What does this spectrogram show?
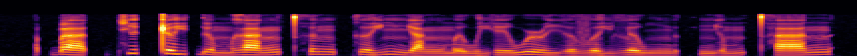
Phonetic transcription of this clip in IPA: ɓ a˨˩ t̚ c ɨ˦˥ t̚ ʈ ə˧ j ɗ ə˨˩˨ m ɣ a˨˩˦ ŋ t̪ʰ ə˧ ŋ k ə˨˩˦ j ɲ a˨˩˨ ŋ m ə˨˩ w j e˨˩˦ w ɹ i˨˩˨ ə̯ v ə˨˩˨ j l ə˨˩ w ŋ ə˨˩ k̚ ɲ ə˨˩˦ m t̪ʰ a˧˥ n

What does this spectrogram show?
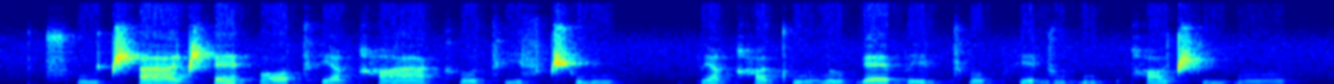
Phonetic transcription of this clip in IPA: t͡sʰ u˩ t͡ʃʼ aː˦ t͡ʃʼ ɛ˥ ɠ ɔ˦ tʰ e˩ qʰ aː˩ kʰ ʊ˥ tʰ i˥ s t͡ʃʼ u˥ | p e˩ qʰ ʊ˩ tʼ u˩ l ʊ˥ ɠ ɛ˥ p ɪː˦ d tʰ ʊ˥ pʰ ɪ˥ d u˨ ɠ u˨ p qʰ o˩ t͡ʃʼ i˩ ɓ ʊː˩

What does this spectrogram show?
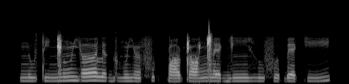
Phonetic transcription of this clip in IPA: n u t i ŋ͡ǁ ũ j ʌː l ə ɡʱ ũ j ə̃ f ʊ k͡p ɑ ʈ ɒ ŋ͡ǁ ɛ ɡ ĩː ɦ u f ʊ ɓ ɛ k i

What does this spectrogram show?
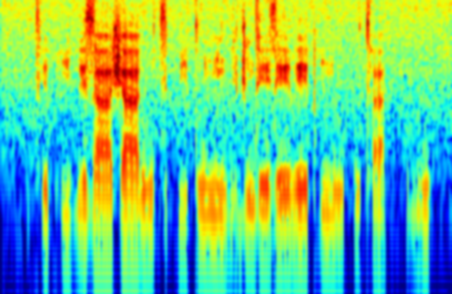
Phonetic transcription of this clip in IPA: tʰ ɪ˨ pʰ i˨ ɓ ɪ˦ z aː˨ ʃ aː˦˨ ɾ uː˦ t͡s ɪ˨ k͡p i˨ t u˦ ɲ ĩ˦ ɡ͡b ɪ˦ d͡ʒ ĩ˨ d eː˨ z eː˦ β eː˦ pʰ i˦ m uː˦ k͡p u˨ tʰ a˨ | ɓ u˦

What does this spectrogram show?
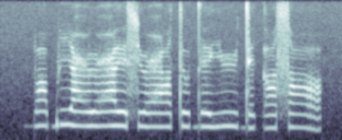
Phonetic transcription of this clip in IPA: b ɑ b i ʕ y ʕ e s y ʕ ɑ t ɯ d̪ e j y d e ɡ ɑ s ɑ

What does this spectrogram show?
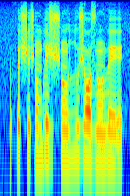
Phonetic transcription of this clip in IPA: θ ɘ ʃ e ʃ õ b e ʒ ʃ õ u̯ ʎ u ʒ ɔ z õ ð e

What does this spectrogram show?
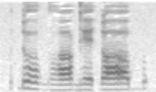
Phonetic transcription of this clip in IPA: ɗ o ɡʱ ɒ ɡ e ɗ ɒ b

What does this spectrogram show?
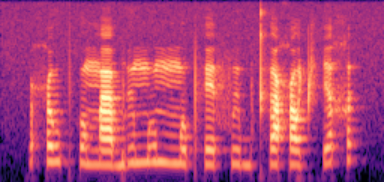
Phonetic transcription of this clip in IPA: ħ u pʰ o m a b ɨ m u mː o pʰ e f ɨ b kʰ ɐ ħ ɔ t͡ʃʼ i χ

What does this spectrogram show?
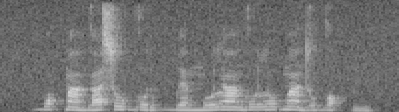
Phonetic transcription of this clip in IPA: b ɔ˧ k͡p ã˨ ɡ a˨˦ s o˧ ɡ o˨ ɾ u˧ ɡ͡b ɛ˨ m o˨˦ l ã˧ ɡ o˧ l o˦ b ã˦˨ d o˧ ɡ ɔ˨ k͡p i˨

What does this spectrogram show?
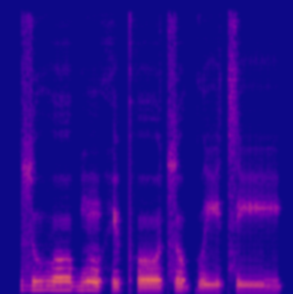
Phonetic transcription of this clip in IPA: z u˦ β oː˦ b ũ˦˨ h ɪ˦ pʰ oː˦ t͡s o˦ kʷ iː˨ t͡s iː˨

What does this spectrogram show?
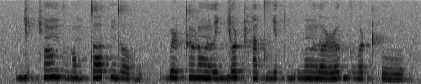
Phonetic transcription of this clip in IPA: ɟ ʊ c õ ɡʱ ɔ̃ b t ɔ t n d o b | ɓ ʊ ɭ t ũ ɽ õ l ɘ ɟ o ʈʰ ã t ʎ ɛ t bʱ ũ l o ɭ ʊ ɡʱ o ʈʰ u

